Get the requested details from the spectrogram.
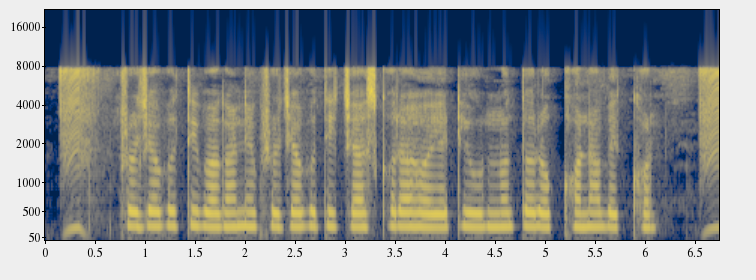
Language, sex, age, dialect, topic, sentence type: Bengali, female, 18-24, Western, agriculture, statement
